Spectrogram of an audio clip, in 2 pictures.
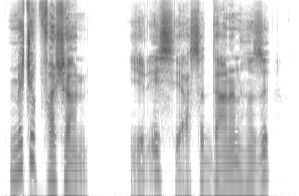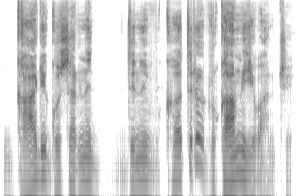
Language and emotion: Kashmiri, angry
